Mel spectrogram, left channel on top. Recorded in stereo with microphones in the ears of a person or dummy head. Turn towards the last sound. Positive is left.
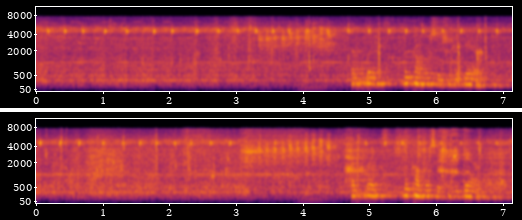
turn(degrees=-75)  # may be behind; listen again after turning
